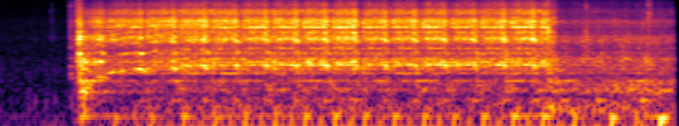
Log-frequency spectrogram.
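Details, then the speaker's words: John Deere Gator, hard starting, compression and valves checked good; starter churns steadily at roughly three and a half beats a second but never fires; weak, skipping spark, suspected bad ignition coil. "that suspects me that the ignition coil is bad because sometimes I can look at this and see that it's like skipping and it's almost like every second or every third Revoluti"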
